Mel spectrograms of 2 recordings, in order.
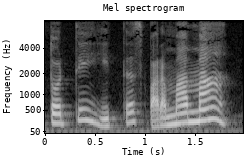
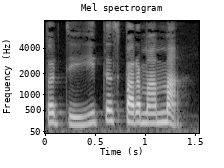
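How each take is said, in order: First: The rhyme is recited at a normal pace. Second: The rhyme is recited at a quicker pace.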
